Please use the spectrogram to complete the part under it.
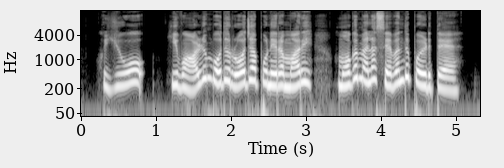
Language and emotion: Tamil, sad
